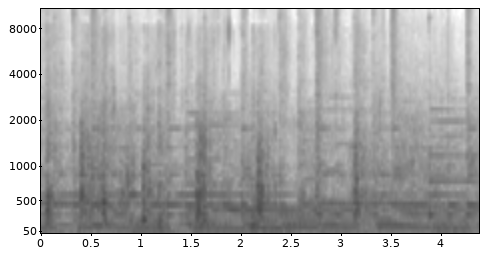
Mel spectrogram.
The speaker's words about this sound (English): it's not long into his night in the forest before he hears footsteps outside his tent. Something is right out there. Something's walking around. The sound of footsteps in the snow is terrifyingly clear. Something's out there in the trees.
